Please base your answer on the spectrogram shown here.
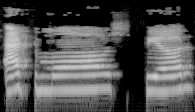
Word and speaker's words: atmosphere: pronounce it in Tamil the o is not o in this case it's pronounced like almost like ah and must be atmosphere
